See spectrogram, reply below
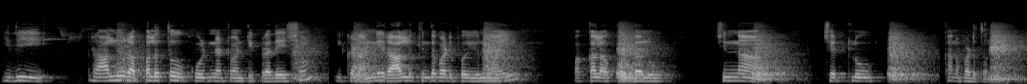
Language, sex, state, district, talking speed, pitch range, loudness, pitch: Telugu, male, Telangana, Karimnagar, 95 wpm, 155-180 Hz, -26 LUFS, 165 Hz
